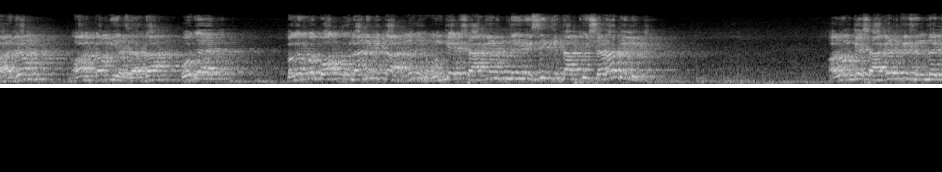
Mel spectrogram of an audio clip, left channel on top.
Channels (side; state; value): right; silent; digital silence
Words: حجم اور کم یا زیادہ ہو جائے گا, مگر کوئی بہت طولانی کتاب نہیں ہے. ان کے ایک شاگرد نے اسی کتاب کی شرح بھی لکھی, اور ان کے شاگرد کی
